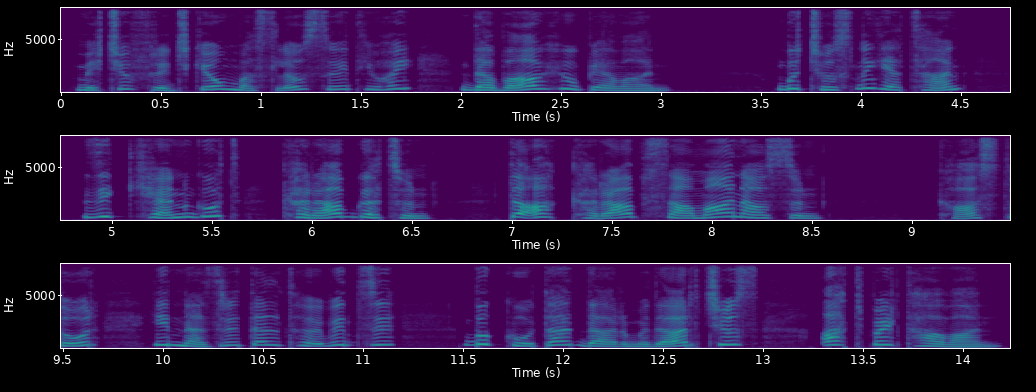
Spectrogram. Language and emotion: Kashmiri, fearful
